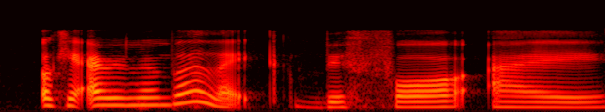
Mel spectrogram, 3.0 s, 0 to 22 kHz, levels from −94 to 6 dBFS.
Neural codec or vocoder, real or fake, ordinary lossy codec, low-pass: none; real; none; 7.2 kHz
